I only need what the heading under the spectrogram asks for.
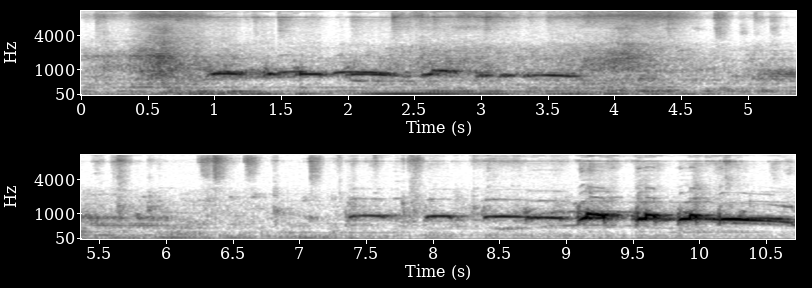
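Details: Crossbred Bangkok zebra dove, male, calling a rival with soft rolling coos over low rumbling background noise, then a louder, quicker bubbling coo phrase near the end.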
